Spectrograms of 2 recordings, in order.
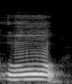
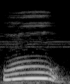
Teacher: अवृतमुखी यानी होठ गोलाकार नहीं होते, और इस वाली कंडीशन में होठ गोलाकार हो जाते हैं। जैसे ओ तो वृतमुखी हो जाएगा, होठ गोलाकार हो गए। · जैसे ओ तो वृतमुखी हो जाएगा, होठ गोलाकार हो गए। ऊ भी बोलेंगे तो अब होठ गोलाकार होंगे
